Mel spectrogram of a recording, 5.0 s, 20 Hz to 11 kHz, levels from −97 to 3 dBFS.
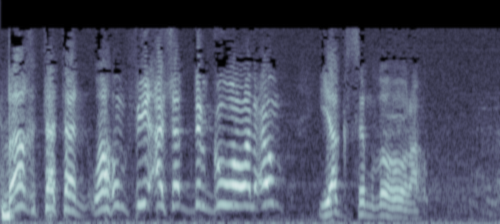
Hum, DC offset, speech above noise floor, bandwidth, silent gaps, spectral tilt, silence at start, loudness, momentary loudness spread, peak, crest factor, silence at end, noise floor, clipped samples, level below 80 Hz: none; 0.6%; 27 dB; 7.4 kHz; none; -5.5 dB/octave; 0 s; -17 LUFS; 10 LU; -2 dBFS; 14 dB; 0.75 s; -44 dBFS; under 0.1%; -48 dBFS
